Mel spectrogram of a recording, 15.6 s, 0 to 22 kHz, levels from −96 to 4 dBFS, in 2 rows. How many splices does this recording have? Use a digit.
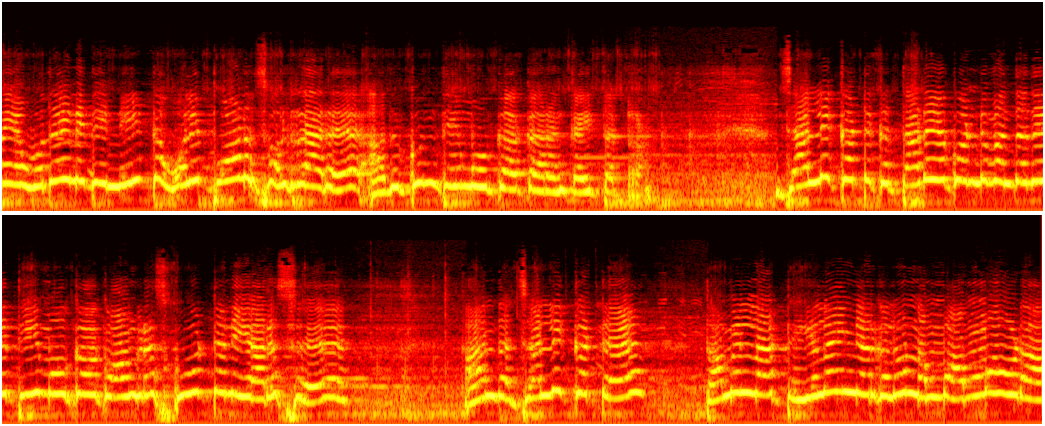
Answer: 0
